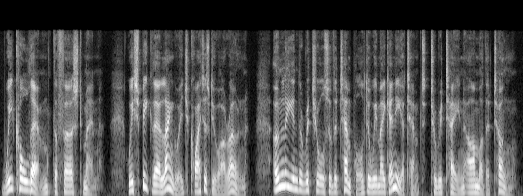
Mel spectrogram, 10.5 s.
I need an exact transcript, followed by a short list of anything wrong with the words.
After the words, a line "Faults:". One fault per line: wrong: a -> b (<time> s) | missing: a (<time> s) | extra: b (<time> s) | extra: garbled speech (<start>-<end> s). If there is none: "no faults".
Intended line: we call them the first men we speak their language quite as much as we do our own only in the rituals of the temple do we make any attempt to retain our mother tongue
we call them the first men we speak their language quite as do our own only in the rituals of the temple do we make any attempt to retain our mother tongue
Faults:
missing: much as we (4.2 s)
